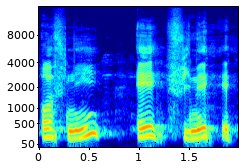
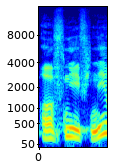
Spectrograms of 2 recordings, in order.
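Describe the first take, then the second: First: The names are pronounced carefully and distinctly. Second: The names are pronounced loosely, sounding comical. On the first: The speaker calls it right. "on veut dire Ophni et Phiné" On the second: The speaker calls it wrong. "on ne veut pas dire Ophni et Phiné"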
